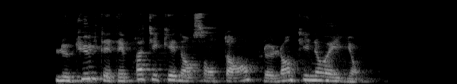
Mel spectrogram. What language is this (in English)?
French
